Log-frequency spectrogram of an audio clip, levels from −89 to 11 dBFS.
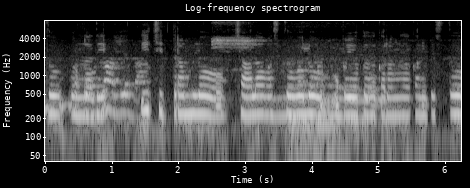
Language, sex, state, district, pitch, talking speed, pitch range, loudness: Telugu, female, Andhra Pradesh, Sri Satya Sai, 230 Hz, 75 wpm, 220-235 Hz, -15 LUFS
